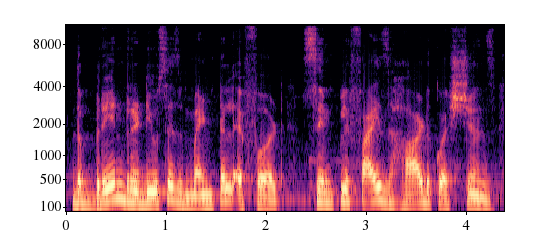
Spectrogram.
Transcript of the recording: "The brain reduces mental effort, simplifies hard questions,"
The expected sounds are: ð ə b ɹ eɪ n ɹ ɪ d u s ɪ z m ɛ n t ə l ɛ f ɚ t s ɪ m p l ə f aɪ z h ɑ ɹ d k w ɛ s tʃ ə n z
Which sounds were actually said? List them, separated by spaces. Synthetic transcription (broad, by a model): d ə b ɹ eɪ n ɹ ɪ d u s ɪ z m ɛ n t ə l ɛ f ɚ t s ɪ m p l ə f aɪ z h ɑ ɹ d k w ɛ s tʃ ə n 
